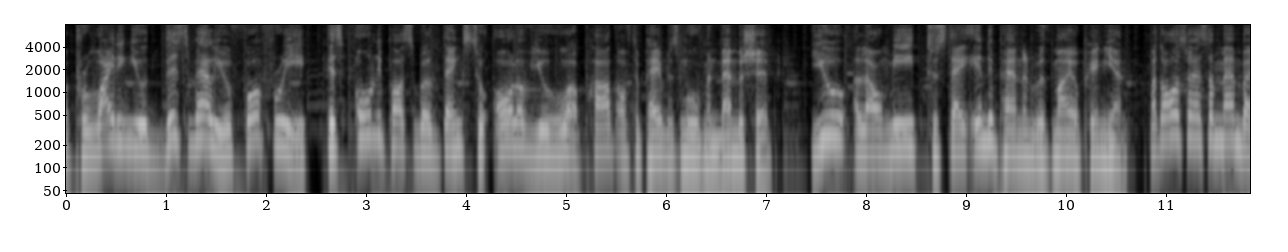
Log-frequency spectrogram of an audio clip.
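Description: A man hosting an interview podcast, speaking in an enthusiastic manner. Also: a little high. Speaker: podcast host.

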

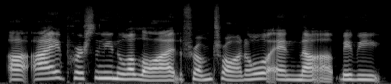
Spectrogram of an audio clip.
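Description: A woman's voice: on the high side, moderate pace, a bit bright, smooth, no echo, clean studio sound. A woman in her thirties from Pakistan with a Pakistani accent, answering interview questions casually with many fillers and restarts. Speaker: guest, food blogger.

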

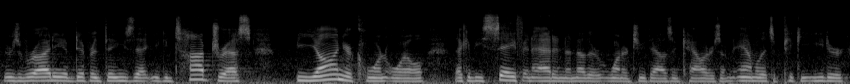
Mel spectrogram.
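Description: A soft-spoken woman gives advice at a live panel, her voice pitched a little low and mellow. She rambles, circling back with fillers and restarts. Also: steady tone, fast, a little hiss or hum. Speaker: equine nutrition expert answering questions. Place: outdoor event festival.

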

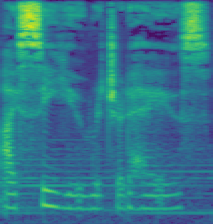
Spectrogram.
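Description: An actress playing a proud, bitter captive wife in an audio drama, speaking in a deliberate, defiant manner. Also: female voice, low voice, little pitch movement, vocal fry, music in the background, exaggerated voice. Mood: scornful.

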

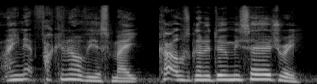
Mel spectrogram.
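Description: A woman's voice: mid-range voice, animated, brisk, natural voice. A woman playing a defiant, foul-mouthed tough prisoner and rapper with a British accent in a comedy audio drama, blunt and cheeky. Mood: pained, gruff.

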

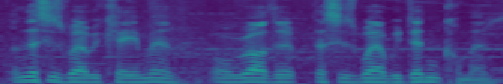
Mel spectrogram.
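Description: A man's voice: mid-range voice, fairly even intonation, brisk, soft background music, lightly acted. A man playing a wry grown-up narrator looking back on his boyhood in an amateur audio drama. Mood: reminiscing.

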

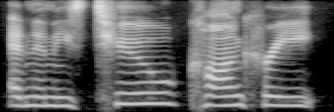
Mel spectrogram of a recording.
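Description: A woman's voice: on the high side, steady tone, slow, a little mellow, no room sound, clean studio sound. A woman with an American accent chatting casually as a podcast co-host. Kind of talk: casual chat.

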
